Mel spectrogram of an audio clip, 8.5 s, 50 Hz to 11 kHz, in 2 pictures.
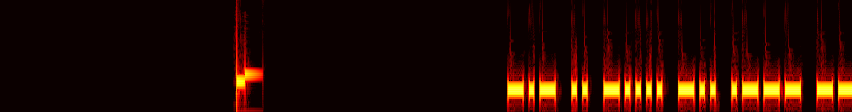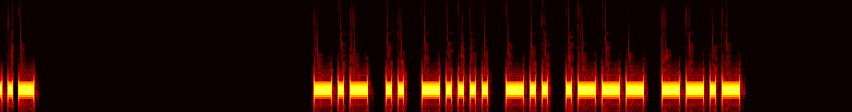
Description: Morse code, heard as a keyed tone, about 39 wpm, 700 Hz. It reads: KI6DJQ KI6DJQ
